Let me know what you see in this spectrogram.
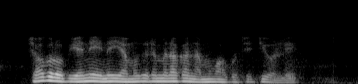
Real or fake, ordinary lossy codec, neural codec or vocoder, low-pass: fake; Opus, 32 kbps; codec, 24 kHz, 0.5 kbps, DualCodec; 3.6 kHz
